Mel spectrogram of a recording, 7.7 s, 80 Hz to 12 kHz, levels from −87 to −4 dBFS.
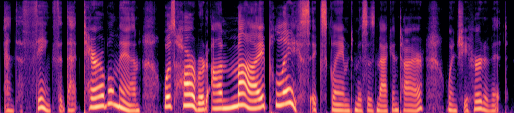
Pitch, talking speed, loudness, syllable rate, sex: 220 Hz, 155 wpm, -18 LUFS, 4.6 syllables/s, female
